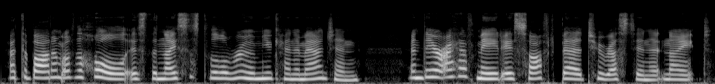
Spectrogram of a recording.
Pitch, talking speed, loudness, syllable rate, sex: 270 Hz, 225 wpm, -16 LUFS, 5.2 syllables/s, female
